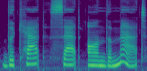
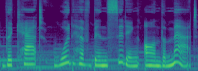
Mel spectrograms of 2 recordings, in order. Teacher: Both sentences, she explained, take roughly the same amount of time to say aloud because both have only 2 strong stresses. All the extra function words in the second sentence get compressed and rushed to fit inside the same rhythmic space. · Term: stress-timed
